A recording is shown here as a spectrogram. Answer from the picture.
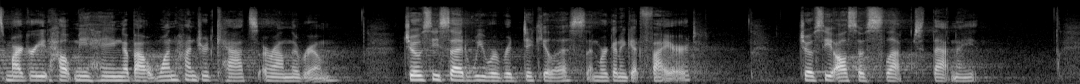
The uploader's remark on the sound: Recorded live at Arlington Street Church.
